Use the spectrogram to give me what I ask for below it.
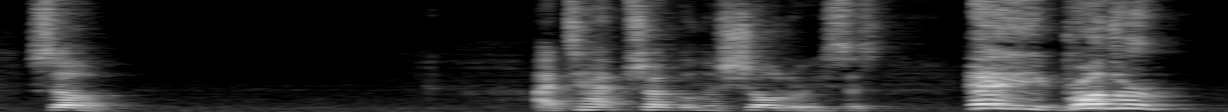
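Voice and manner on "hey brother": mock eager excitement, very high, very loud. Retelling how a man greeted the speaker: imitating Chuck's excited greeting. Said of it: "This is how he talks all the time".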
